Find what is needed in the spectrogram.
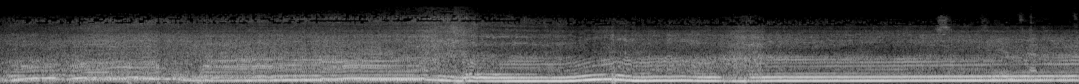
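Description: Mk2 Ford Escort rally car's Pinto four-cylinder engine driven hard on a gravel stage as it passes and pulls away. The revs drop and climb several times over the first seven seconds, with gear changes and lifts, then hold a steady, slowly rising note.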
